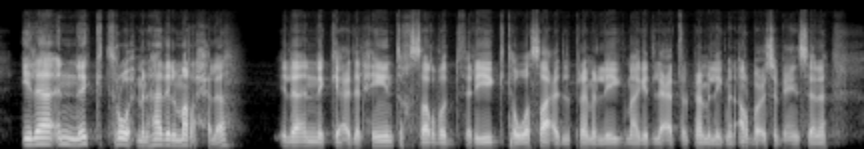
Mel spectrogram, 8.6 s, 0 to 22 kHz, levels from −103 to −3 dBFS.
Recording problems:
thin; somewhat; fading below 300 Hz

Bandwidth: 16 kHz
